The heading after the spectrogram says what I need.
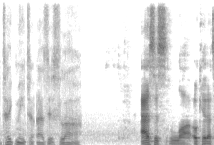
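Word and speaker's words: Azys Lla: an Airship to take me to ASIS la as this law okay that's how it's pronounced I'm actually surprised he isn't getting uh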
